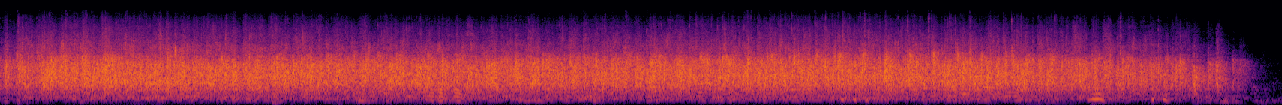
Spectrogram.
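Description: Sustained audience applause at a chairmen event, steady and loud for about sixteen seconds before fading out abruptly at the end.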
